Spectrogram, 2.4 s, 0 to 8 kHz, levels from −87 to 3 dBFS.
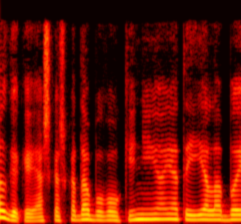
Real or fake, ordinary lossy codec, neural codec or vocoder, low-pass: fake; MP3, 64 kbps; codec, 24 kHz, 0.9 kbps, DualCodec; 7.2 kHz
